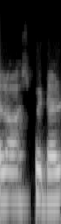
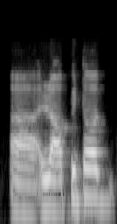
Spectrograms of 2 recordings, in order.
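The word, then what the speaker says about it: L'Hôpital: function using the L'Hospital is L'Hopital rule, generally you call that. I like, it's like the pronunciation is a bit difficult, so from the childhood we used to call that L-hospital.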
